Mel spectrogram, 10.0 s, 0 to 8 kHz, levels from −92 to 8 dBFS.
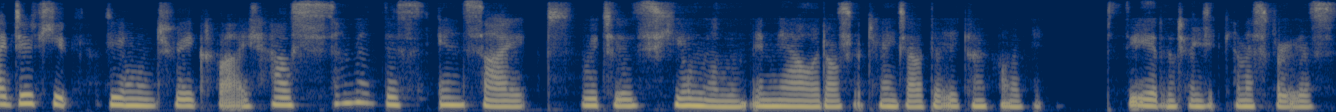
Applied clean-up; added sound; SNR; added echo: neural mask model DeepFilterNet 3.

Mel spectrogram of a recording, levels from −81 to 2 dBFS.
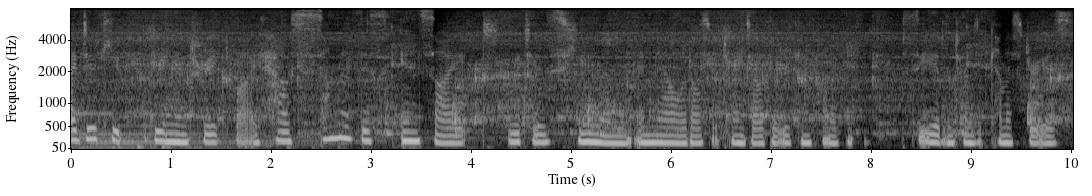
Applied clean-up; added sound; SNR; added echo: none; Water tap, faucet; 11 dB; none.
